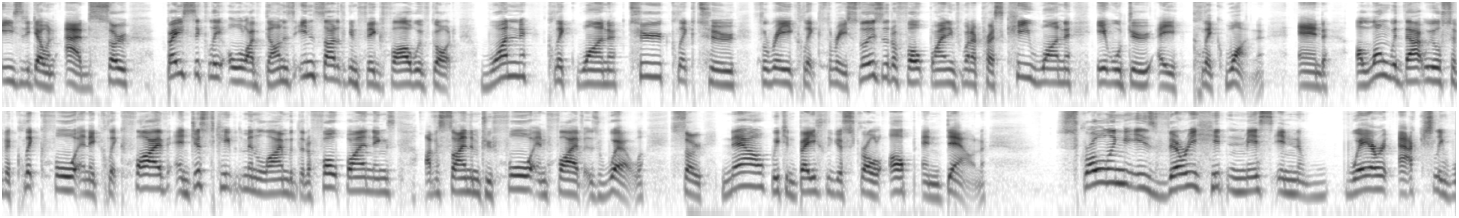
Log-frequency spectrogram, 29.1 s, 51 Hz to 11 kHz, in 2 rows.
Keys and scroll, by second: 0.0-1.7 typing, 20.3 super+1, 21.2 ctrl+;, 22.0-23.7 typing, 26.4 typing.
